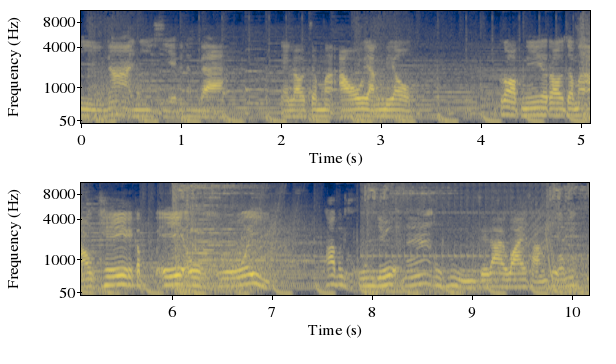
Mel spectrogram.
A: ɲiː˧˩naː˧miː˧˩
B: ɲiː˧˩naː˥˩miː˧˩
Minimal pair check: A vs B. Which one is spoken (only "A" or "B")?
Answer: B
